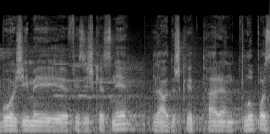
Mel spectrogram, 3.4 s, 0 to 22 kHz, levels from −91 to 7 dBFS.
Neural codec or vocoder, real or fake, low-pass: none; real; 14.4 kHz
